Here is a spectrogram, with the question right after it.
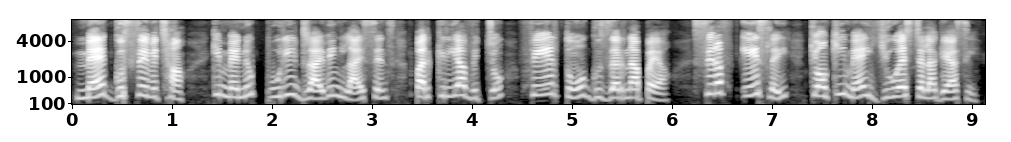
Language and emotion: Punjabi, angry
